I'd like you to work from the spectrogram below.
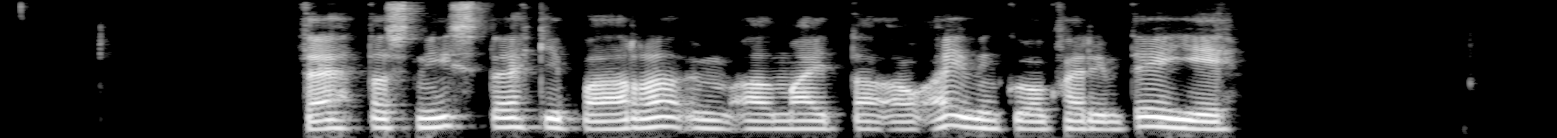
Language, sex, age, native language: Icelandic, male, 30-39, Icelandic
